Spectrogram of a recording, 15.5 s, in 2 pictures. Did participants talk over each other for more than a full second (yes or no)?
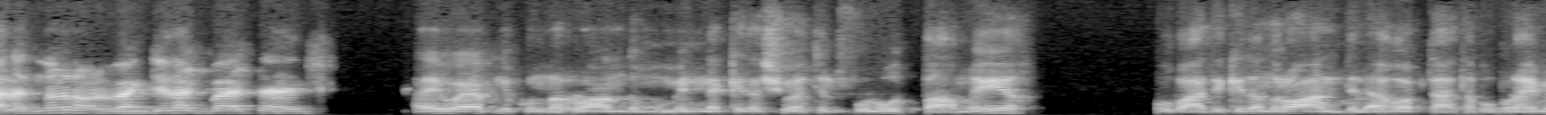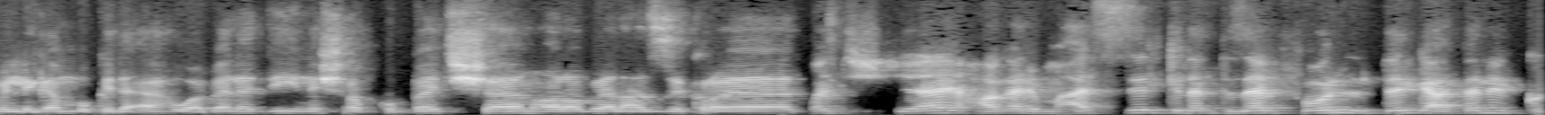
no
